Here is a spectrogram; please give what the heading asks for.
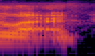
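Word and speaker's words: Leung: i think i'm there learning with a g on the end learn learn thank you thank you l-e-r-n-g is kind of pronounced okay so tony learn um so uh when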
